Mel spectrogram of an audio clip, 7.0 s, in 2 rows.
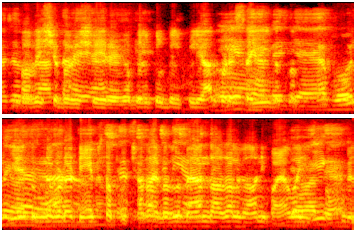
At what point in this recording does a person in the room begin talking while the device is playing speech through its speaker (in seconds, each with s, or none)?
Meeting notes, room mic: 2.2 s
